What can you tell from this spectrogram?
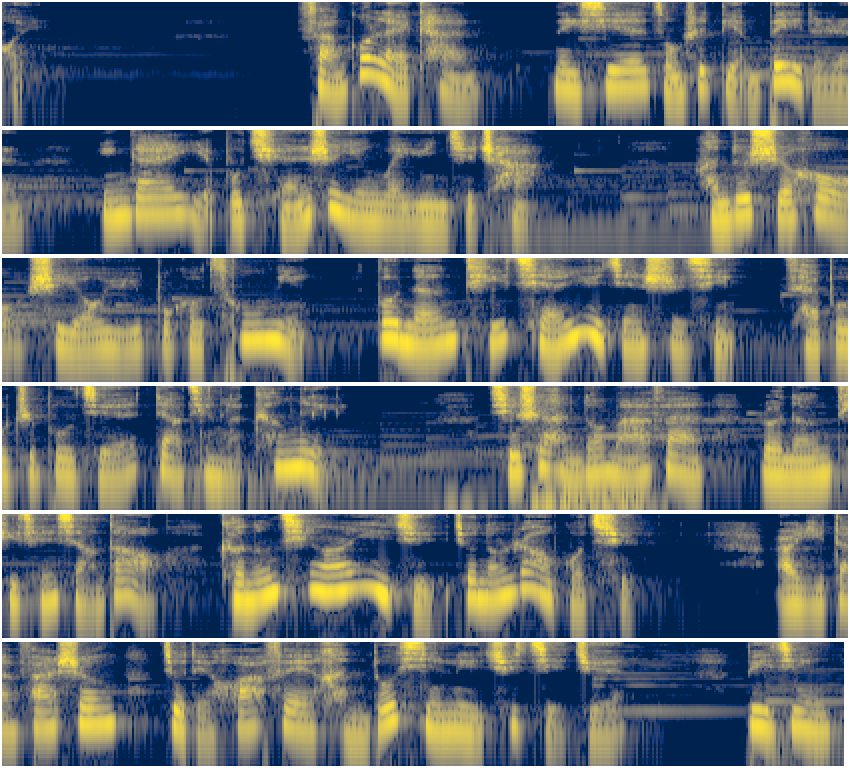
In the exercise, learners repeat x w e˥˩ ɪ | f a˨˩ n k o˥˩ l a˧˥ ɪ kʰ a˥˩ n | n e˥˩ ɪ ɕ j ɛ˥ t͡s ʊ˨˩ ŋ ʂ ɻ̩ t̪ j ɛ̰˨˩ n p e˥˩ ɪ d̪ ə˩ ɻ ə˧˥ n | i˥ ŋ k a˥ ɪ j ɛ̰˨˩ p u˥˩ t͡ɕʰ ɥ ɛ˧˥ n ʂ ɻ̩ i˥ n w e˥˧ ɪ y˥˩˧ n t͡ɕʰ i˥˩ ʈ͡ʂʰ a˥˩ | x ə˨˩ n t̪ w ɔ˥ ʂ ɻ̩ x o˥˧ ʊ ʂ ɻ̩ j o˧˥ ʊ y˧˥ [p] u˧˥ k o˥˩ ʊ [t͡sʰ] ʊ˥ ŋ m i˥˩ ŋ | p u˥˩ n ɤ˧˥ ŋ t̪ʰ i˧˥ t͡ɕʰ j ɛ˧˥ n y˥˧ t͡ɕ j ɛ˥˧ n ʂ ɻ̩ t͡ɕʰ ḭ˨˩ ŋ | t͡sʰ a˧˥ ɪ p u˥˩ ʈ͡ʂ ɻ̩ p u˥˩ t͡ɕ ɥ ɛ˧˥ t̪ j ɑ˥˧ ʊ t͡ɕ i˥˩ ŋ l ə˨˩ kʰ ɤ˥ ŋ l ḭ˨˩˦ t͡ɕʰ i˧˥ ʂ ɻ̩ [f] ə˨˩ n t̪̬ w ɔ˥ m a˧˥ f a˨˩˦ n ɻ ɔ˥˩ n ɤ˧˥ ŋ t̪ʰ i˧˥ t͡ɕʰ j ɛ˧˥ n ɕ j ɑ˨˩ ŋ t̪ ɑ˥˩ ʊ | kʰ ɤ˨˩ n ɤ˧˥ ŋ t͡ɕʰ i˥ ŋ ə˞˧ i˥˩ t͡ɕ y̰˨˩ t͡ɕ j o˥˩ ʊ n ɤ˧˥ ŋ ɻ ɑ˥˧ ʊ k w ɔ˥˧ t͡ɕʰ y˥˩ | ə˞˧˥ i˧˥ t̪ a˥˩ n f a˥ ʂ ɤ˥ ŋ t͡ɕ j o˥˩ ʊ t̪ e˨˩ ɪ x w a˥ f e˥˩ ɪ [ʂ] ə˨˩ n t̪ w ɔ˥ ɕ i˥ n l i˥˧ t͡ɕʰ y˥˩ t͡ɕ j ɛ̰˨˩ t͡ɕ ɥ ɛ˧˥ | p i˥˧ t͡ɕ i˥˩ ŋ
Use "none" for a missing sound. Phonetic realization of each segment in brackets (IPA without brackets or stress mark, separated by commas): p, t͡sʰ, x, x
